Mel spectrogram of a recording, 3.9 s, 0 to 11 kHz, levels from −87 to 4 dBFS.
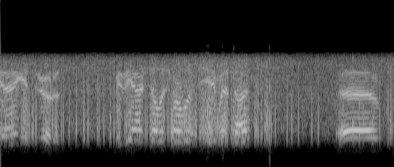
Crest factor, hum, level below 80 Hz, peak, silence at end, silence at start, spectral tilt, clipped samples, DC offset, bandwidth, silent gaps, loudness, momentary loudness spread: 14 dB; none; under -90 dBFS; -12 dBFS; 0 s; 0 s; -2.5 dB/octave; under 0.1%; under 0.1%; 4.3 kHz; none; -23 LUFS; 12 LU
